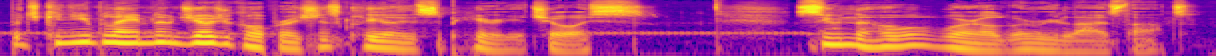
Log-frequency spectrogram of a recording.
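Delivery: put-on a smug, light Australian accent; oily Australian salesman voice. Joja rep taunting Pierre, in a put-on Australian accent. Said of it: "I don't know why I'm going Australian".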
